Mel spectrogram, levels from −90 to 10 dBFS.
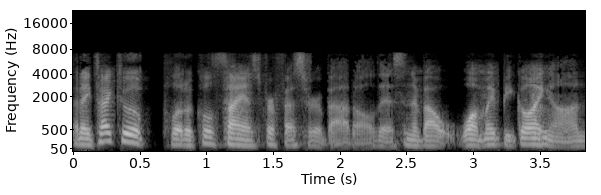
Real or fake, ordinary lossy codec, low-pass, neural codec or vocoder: fake; AAC, 32 kbps; 7.2 kHz; codec, 24 kHz, 0.5 kbps, DualCodec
